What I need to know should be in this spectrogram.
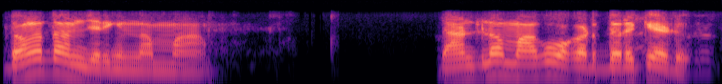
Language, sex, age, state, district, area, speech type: Telugu, male, 18-30, Andhra Pradesh, Bapatla, urban, conversation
